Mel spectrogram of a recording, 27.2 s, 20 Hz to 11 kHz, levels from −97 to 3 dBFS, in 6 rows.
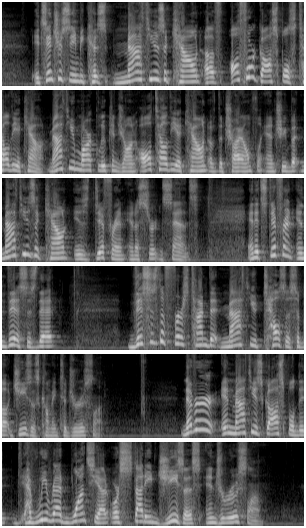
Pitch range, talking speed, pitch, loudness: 150-225 Hz, 155 wpm, 185 Hz, -28 LUFS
